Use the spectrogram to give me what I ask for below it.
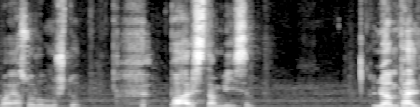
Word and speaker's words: Lomepal: Lömpel diye okunuyor aslında.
